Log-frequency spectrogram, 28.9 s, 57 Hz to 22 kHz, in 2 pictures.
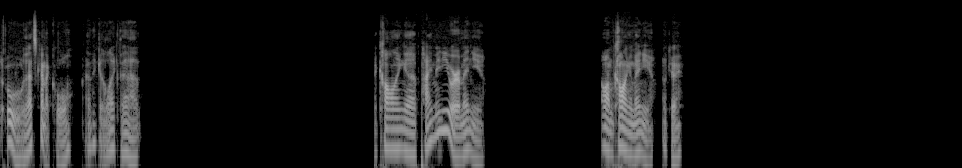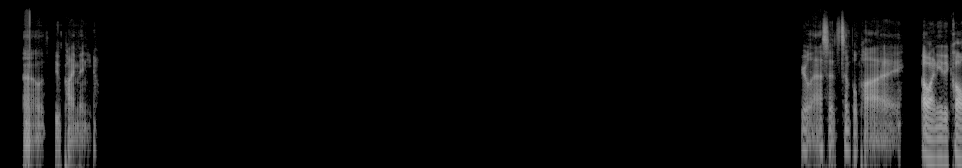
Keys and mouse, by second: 0.4 middle click, 1.0 shift+y, 5.4 middle click, 6.1 middle click, 6.9 middle click, 7.9 middle click, 10.2 shift+y, 14.1-15.2 drag, 16.3 shift+y, 17.5 click, 19.3 shift+y, 21.5 middle click, 22.0 middle click, 23.0 middle click, 26.4 middle click, 26.8 middle click, 28.6 click.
